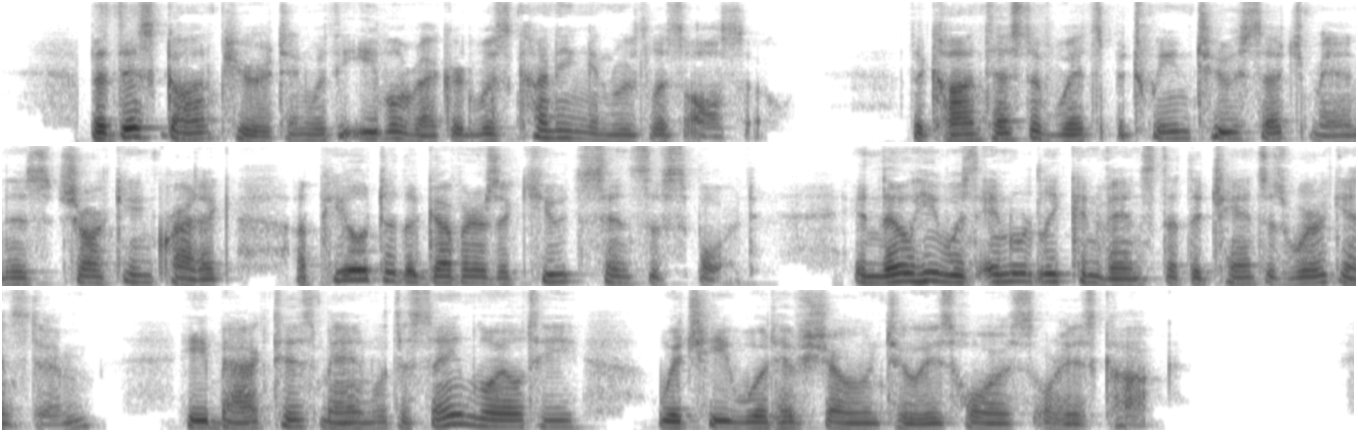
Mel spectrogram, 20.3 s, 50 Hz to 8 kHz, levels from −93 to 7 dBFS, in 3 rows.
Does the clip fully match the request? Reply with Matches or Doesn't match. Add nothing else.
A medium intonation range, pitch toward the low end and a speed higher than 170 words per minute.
Matches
